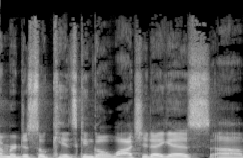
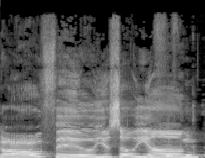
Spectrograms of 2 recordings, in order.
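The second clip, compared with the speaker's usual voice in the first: high, slow patronizing coo; mock condescending coworker; 8 semitones higher, much slower than usual. Older manager teasing the youngest on team, mock patronizing. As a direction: talk down to him like a little kid. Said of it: "They'll be like".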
